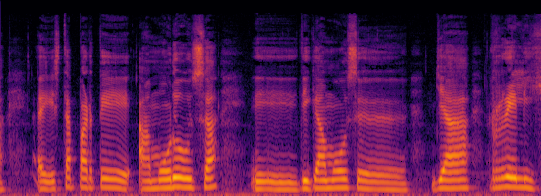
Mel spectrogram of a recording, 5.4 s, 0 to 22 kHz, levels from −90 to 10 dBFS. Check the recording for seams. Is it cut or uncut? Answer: uncut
